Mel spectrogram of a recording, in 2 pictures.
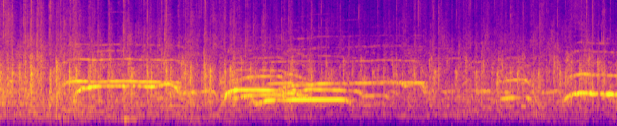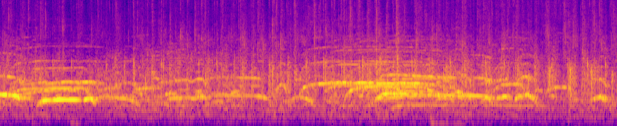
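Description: A man sings into a microphone over a loud live band.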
